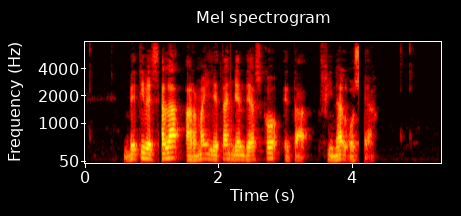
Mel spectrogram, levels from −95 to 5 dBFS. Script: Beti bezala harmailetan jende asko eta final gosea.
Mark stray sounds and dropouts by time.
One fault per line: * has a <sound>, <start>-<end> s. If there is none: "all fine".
* has a dropout, 1.1-1.2 s
* has a dropout, 4.1-4.2 s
